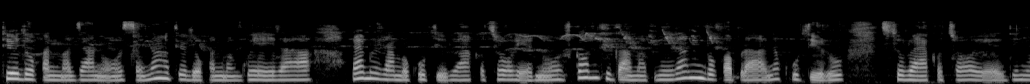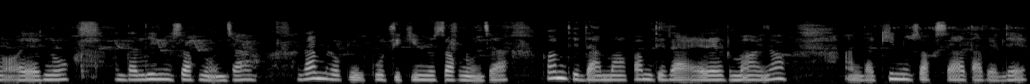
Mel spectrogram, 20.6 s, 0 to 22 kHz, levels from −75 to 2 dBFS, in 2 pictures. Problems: background sounds at intervals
